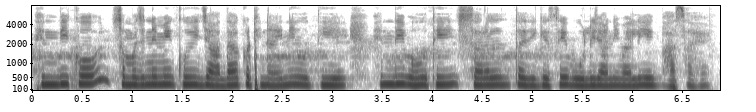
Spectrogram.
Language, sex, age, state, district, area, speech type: Hindi, female, 18-30, Madhya Pradesh, Betul, rural, spontaneous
